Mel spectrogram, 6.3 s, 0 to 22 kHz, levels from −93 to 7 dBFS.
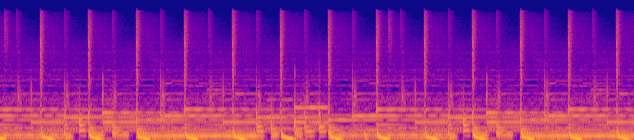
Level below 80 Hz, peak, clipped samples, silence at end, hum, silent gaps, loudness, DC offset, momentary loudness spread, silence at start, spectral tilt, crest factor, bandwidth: -22 dBFS; -4 dBFS; under 0.1%; 0 s; none; none; -19 LUFS; under 0.1%; 3 LU; 0 s; -6.5 dB/octave; 12 dB; 16.5 kHz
